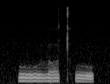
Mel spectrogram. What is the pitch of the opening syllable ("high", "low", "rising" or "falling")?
low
